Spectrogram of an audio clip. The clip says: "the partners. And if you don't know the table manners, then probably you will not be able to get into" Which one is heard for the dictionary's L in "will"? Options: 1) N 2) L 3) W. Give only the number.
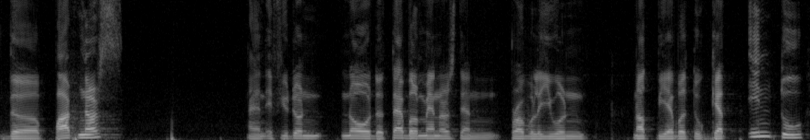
1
